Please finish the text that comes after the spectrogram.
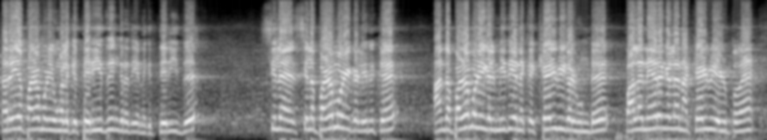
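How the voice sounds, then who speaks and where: A man with a strikingly high voice delivers a motivational speech to a room of students. His tone is bright and forceful, and he keeps turning to the audience with pointed rhetorical questions, slipping into quick acted dialogues to make his point. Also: fairly even intonation, a faint crowd. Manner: rhetorical, quizzes the audience directly; acts out short dialogues in between. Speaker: motivational speaker addressing students.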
